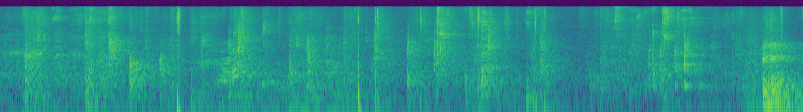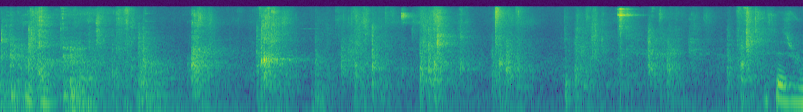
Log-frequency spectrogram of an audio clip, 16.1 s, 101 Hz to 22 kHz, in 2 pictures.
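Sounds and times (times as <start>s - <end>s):
hard footsteps climbing stairs: 0.0s - 16.0s
speech: 15.8s - 16.0s.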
